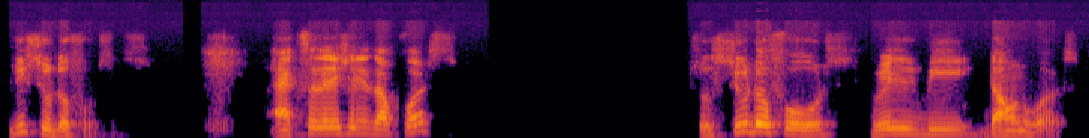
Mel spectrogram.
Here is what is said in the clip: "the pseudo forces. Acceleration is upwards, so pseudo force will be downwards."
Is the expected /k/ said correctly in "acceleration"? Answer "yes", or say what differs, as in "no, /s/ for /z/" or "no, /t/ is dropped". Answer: yes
